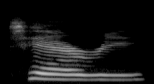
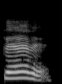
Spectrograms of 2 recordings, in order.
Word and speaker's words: Tere: Ah, Terry. No, it's Tere. No, it's pronounced Terry. No, it's pronounced Tere. No, watch my mouth. Terry. Terry. See? No, it's Tere. It's always been Tere.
